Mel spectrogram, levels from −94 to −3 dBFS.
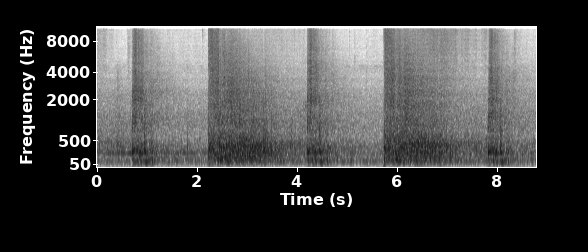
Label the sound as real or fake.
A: real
